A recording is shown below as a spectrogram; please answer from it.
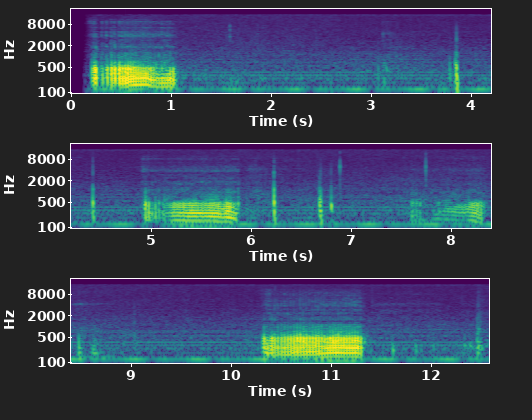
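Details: Ten-week-old female fawn Boxer puppy snoring loudly indoors: three harsh, rasping breaths spaced several seconds apart, with quieter faint snuffles and soft clicks between them.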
